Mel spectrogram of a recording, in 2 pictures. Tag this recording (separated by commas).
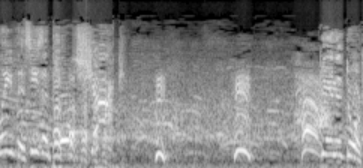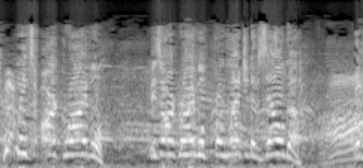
Speech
